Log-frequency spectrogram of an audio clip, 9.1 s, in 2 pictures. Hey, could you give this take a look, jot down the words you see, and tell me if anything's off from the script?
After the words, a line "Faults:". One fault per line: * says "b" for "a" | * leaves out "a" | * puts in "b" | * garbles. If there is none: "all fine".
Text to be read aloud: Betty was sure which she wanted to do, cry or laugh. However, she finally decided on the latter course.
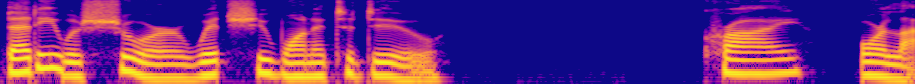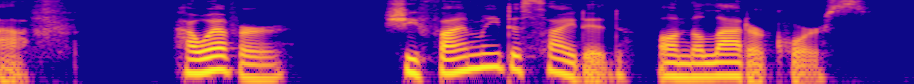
Betty was sure which she wanted to do, cry or laugh. However, she finally decided on the latter course.
Faults:
all fine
